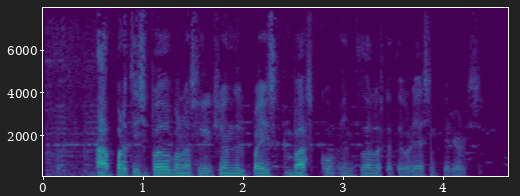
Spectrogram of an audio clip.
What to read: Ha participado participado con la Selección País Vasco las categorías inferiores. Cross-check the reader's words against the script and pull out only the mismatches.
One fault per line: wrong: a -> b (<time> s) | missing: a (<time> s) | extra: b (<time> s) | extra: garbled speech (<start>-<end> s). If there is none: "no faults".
missing: participado (1.3 s)
extra: del (1.9 s)
extra: en todas (3.0 s)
